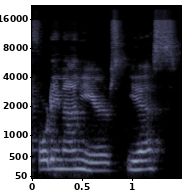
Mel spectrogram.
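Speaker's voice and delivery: usual speaking voice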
